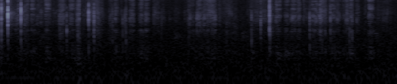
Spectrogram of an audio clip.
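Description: A pencil tip scratches across a thin, crumpled brown paper sheet on a table while writing, as a hand steadies the sheet. Quiet, bright, dry scratching and soft crinkling continue throughout, broken by a few sharp ticks and crackles.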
